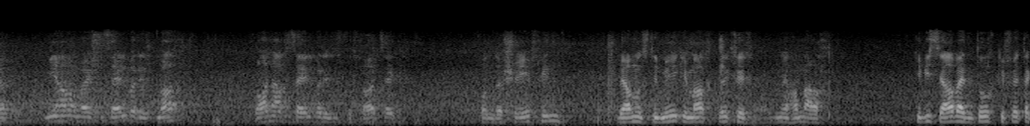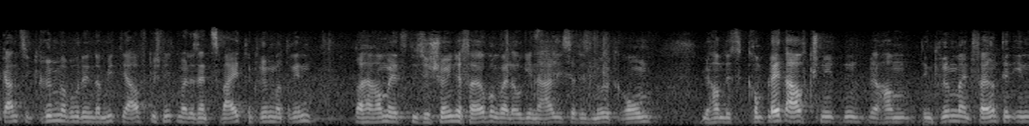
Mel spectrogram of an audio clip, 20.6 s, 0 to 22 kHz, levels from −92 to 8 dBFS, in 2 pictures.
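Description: At 12.75 to 12.79 s there is a brief smear or wobble in the sound, lasting only a few hundredths of a second. This is short concealed packet loss: about 20 ms of the call did not reach the decoder in time, and the receiver covered the gap by extending the preceding sound for roughly 16 ms, carrying on its pitch or filling with shaped noise, before blending back into the real signal. The call path itself shows its codec character, with content ending around 8 kHz, which fits an Opus call at about 32 kbps.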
